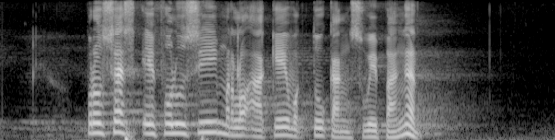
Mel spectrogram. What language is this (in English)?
Javanese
